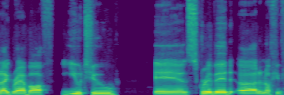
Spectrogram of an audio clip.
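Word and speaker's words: Scribd: footage uh that i grab off youtube and scribbid i don't know if you've heard of scriven uh sam it's it's spelled s-c-r-i-b-d dot com and you basically can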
